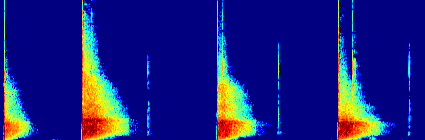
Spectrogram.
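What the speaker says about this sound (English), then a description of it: "so when I clap, that should trip it" Single hand claps set off a small solenoid rigged to react to sound: four sharp, loud claps spaced about a second apart, each followed by a faint tick from the solenoid, with silence between.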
